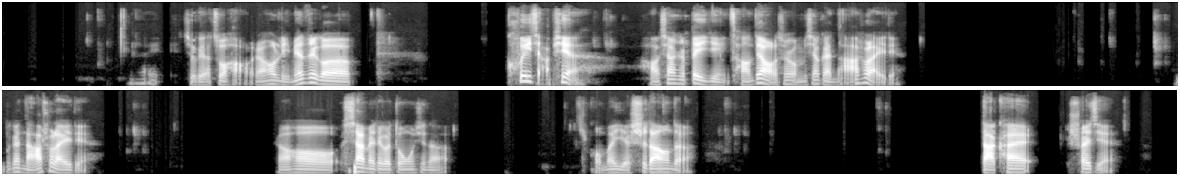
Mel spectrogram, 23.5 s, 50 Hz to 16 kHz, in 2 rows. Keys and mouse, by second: 0.7-2.2 middle drag, 2.2 shift+right click, 2.6-4.0 ctrl+middle drag, 4.0 click, 4.6-6.0 middle drag, 6.0 g, 7.1-8.0 middle drag, 8.0 g, 9.0-11.6 middle drag, 11.6 r, 12.4 g, 13.0 a, 13.1 a, 13.3-15.0 middle drag, 15.0 click, 15.4-16.1 middle drag, 16.1 shift+click, 18.5 Tab, 19.0 a, 19.1 a, 19.5 shift+z, 19.8-20.8 middle drag, 20.8 ctrl+right click, 22.4 click, 23.2 ctrl+right click.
